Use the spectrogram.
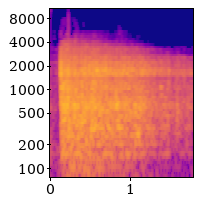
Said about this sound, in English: The door's blown clean off.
